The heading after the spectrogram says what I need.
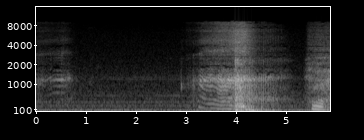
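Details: Adult snoring recorded with the SnoreLab app: a quiet stretch of breathing, then a loud, rough, vibrating snore on the breath, with another starting at the end.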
